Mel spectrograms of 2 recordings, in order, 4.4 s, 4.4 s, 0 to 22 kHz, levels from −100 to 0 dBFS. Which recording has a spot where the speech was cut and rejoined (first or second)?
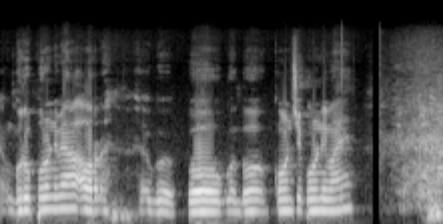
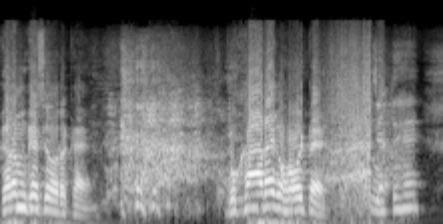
second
